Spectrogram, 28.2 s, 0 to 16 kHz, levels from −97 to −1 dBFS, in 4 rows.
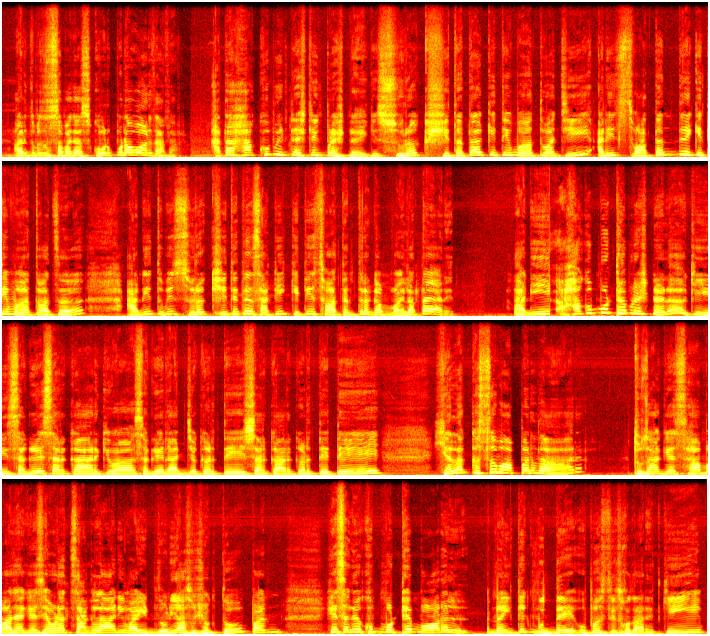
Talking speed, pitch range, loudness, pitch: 155 wpm, 195-250 Hz, -13 LUFS, 210 Hz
